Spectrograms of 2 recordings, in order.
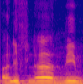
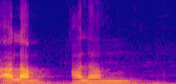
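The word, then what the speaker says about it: الم: berarti ketika sama membaca Alif Lam Mim itu namanya huruf muqatha'ah huruf yang terpotong-potong aliflamim sabar jangan baca alam-alam Jangan atau hamil dibaca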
